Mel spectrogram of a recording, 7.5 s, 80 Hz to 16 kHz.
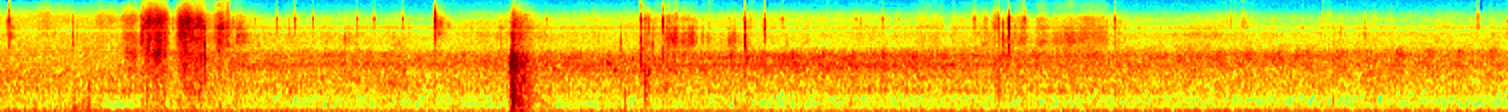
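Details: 1999 Chevy Lumina sedan after its rotted muffler was replaced with a Magnaflow 14325, no tip yet, heard outside at idle: a much lower, clean, not-too-loud quiet rumble with no rasp, rattle or leak. The exhaust is healthy.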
